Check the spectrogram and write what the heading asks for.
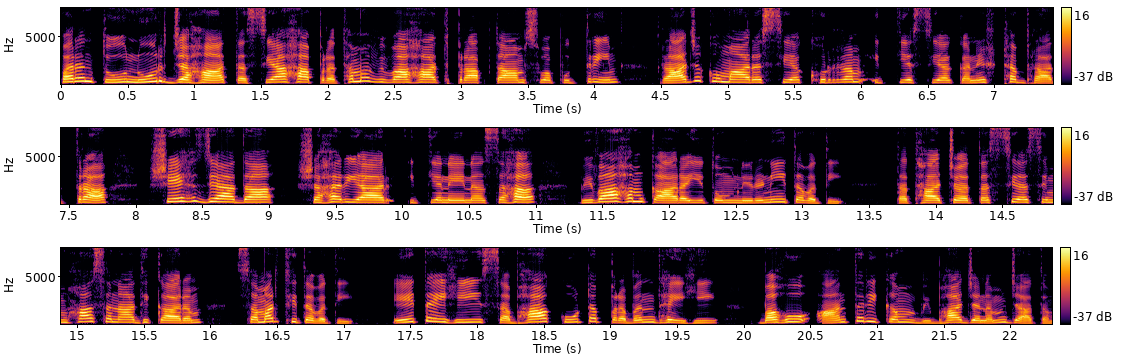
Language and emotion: Sanskrit, neutral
